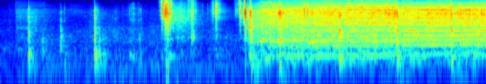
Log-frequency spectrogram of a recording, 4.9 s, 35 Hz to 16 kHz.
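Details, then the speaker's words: 1976 Jeep CJ5 with 304 V8, engine previously locked up and now freed, cranked on the starter before the spark check: a few loose clunks, then a steady, unobstructed spin at about 3.5 turns per second; the crank now turns freely. Normal cranking. "Cranking over. Great news."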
